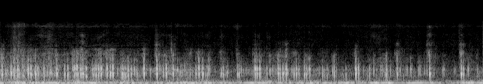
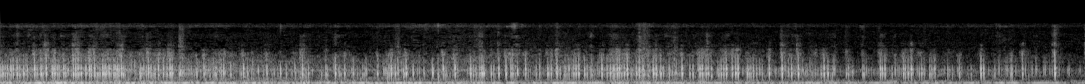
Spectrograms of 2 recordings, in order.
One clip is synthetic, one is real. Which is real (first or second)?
second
